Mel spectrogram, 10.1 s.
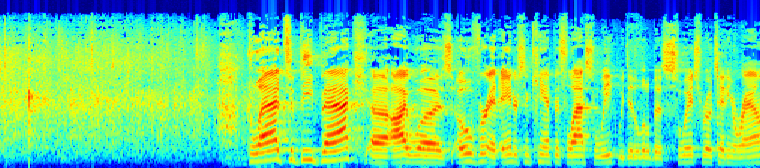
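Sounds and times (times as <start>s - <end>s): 
church congregation applause during a worship service: 0.0s - 3.8s
speech: 3.3s - 10.1s.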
